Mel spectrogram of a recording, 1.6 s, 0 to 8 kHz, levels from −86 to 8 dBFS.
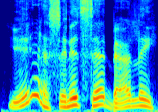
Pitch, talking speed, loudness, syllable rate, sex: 160 Hz, 190 wpm, -17 LUFS, 4.1 syllables/s, male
